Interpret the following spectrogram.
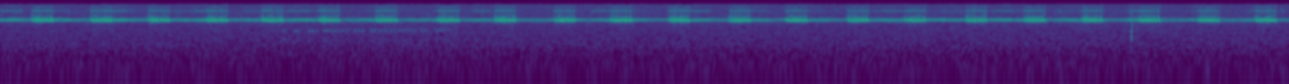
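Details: Crickets after dark in a valley bottom, Pozo night tree; a bright, even chirp pulsing about three times each second, with a short faint trill below and one sharp click late on.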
